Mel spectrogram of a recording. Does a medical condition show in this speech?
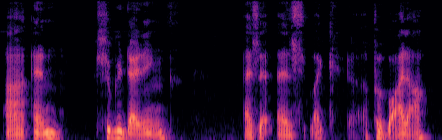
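Yes: spastic quadriplegic cerebral palsy; all four limbs affected.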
